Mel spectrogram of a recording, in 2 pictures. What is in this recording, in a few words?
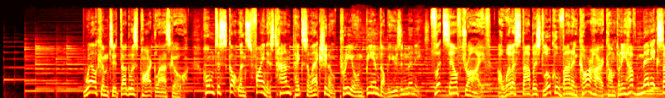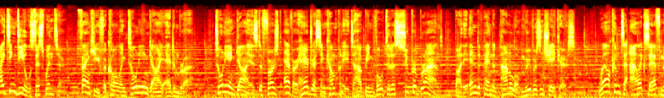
on hold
